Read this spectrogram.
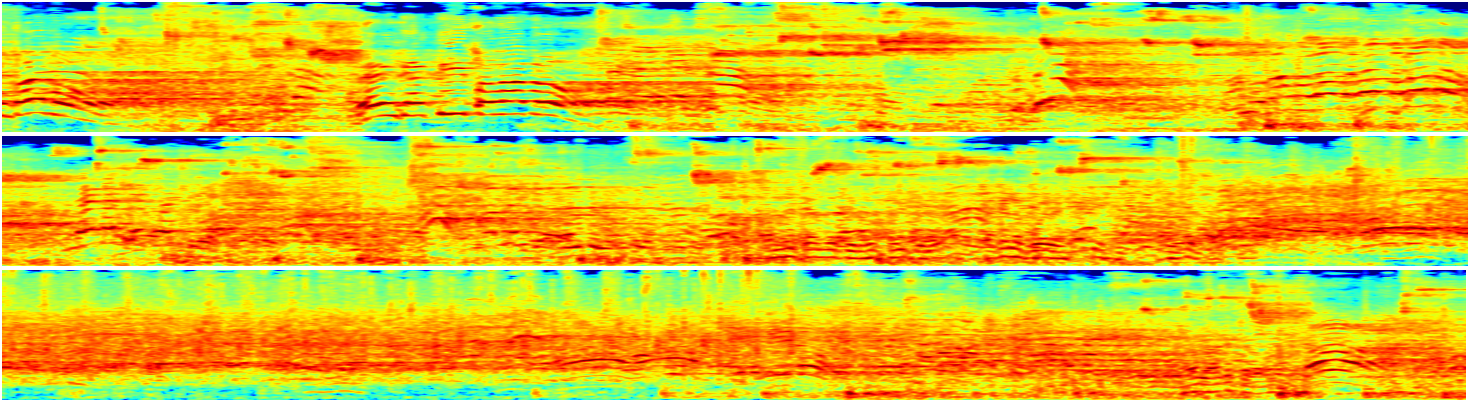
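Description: Voices of players and spectators echo through a large hall.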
